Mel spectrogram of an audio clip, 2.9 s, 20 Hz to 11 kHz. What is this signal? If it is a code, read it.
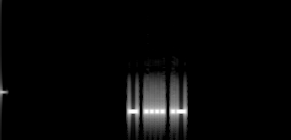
Morse code, heard as a keyed tone, about 46 wpm, 690 Hz. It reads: THA
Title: Top Three Letter Combinations in Words 45wpm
